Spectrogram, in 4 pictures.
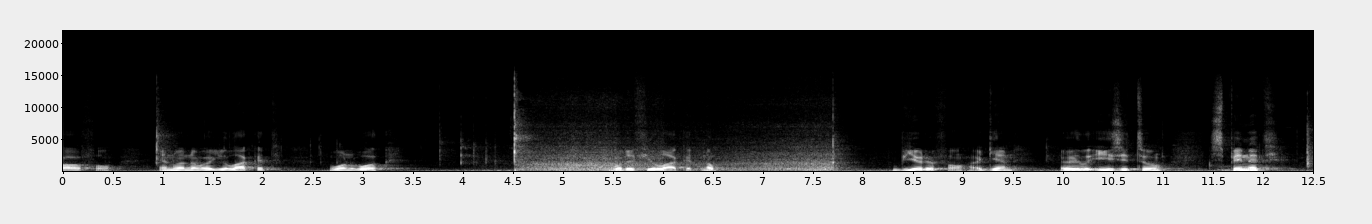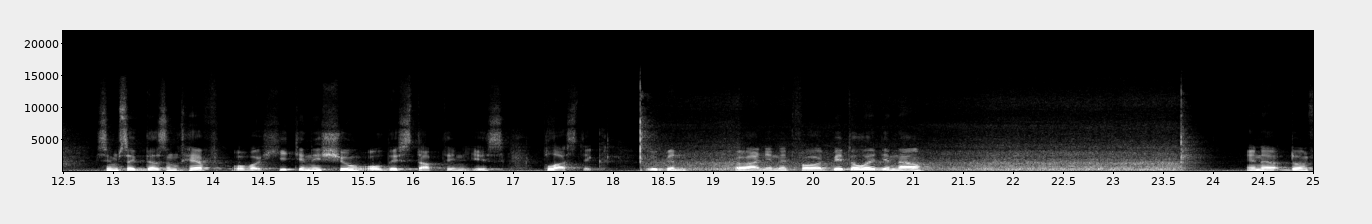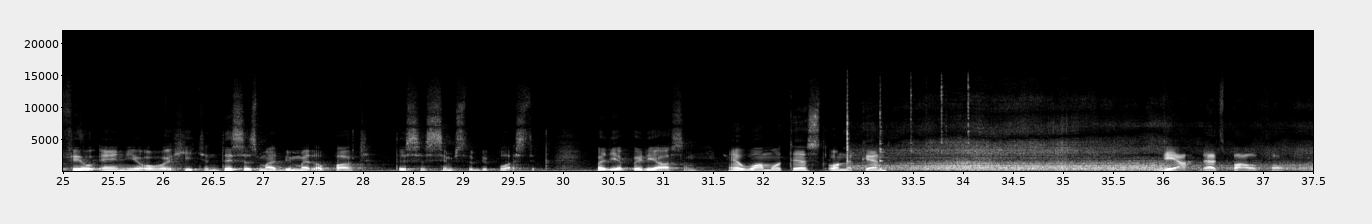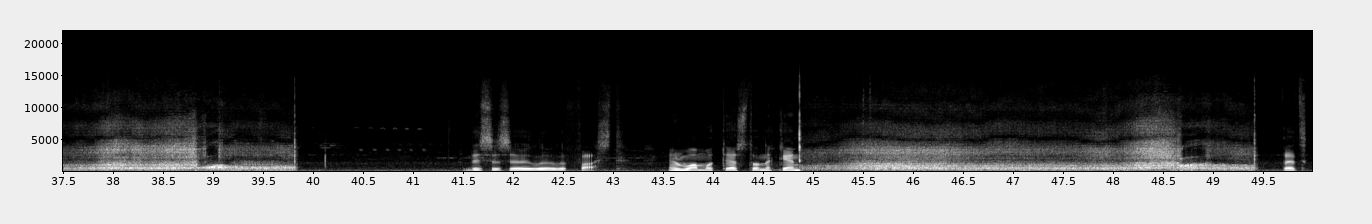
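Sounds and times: torch lighter hissing: 0:04.4 - 0:08.0, 0:18.2 - 0:24.0, 0:32.7 - 0:39.9, 0:44.8 - 0:49.6
lighter click: 0:04.5 - 0:04.8, 0:07.6 - 0:07.9, 0:18.2 - 0:18.4, 0:23.6 - 0:24.0, 0:32.8 - 0:35.9.

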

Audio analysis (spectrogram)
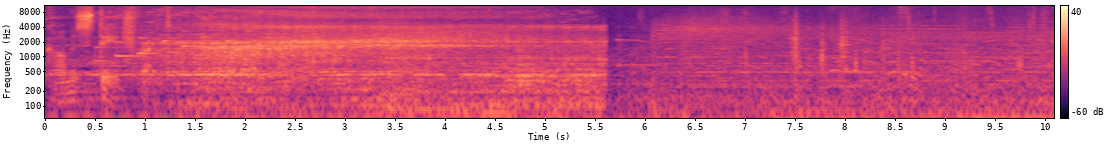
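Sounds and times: long harsh shriek: 0:00.9 - 0:05.6.

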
